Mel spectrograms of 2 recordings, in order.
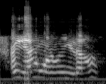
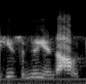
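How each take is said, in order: First: High and loud, hammed-up rejection; mock indignant shout; mock defiant refusal. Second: Said in the usual way. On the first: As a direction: scoff at the offer like a stubborn fool. Refusing under stress, mocked.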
